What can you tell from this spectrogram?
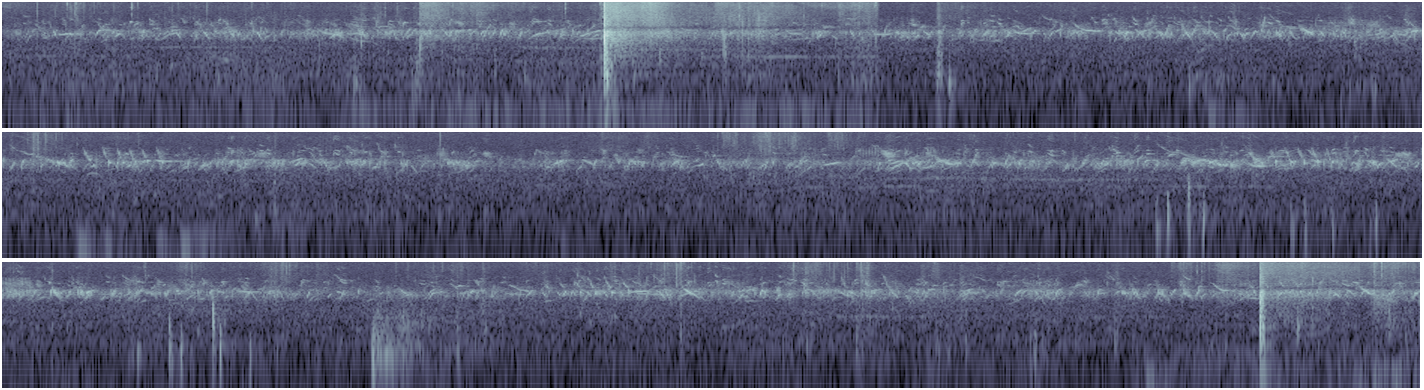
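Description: Outdoor background of many small birds chirping steadily, broken by a few sharp knocks. The loudest knocks come about four seconds in and again near the end.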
